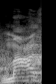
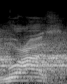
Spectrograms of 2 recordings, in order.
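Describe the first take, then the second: First: The name begins with a 'ma' sound. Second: The name begins with a 'mu' sound. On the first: The speaker calls it wrong. "মাআজ না, নট মাআজ" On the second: The speaker calls it right. "এটাই হলো শুদ্ধ উচ্চারণ"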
